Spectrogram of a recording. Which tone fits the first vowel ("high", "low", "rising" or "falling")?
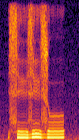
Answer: low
